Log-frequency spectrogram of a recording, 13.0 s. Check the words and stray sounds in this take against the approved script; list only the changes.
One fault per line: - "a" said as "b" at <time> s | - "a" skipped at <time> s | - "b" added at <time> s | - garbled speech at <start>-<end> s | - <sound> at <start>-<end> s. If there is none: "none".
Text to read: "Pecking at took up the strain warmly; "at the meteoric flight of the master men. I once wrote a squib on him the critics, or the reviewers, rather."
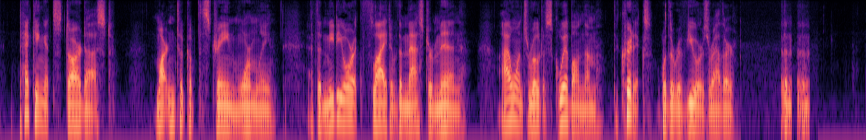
- "star dust Martin" added at 0.8 s
- "him" said as "them" at 8.7 s
- laugh at 11.7-12.1 s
